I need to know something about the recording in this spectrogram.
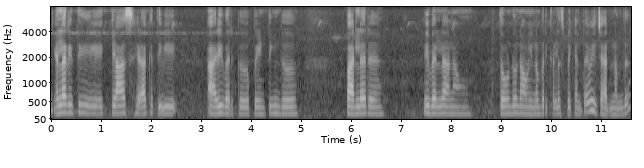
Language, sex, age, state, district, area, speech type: Kannada, female, 45-60, Karnataka, Gadag, rural, spontaneous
